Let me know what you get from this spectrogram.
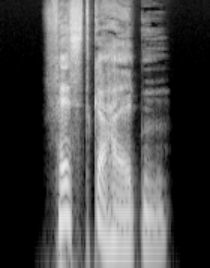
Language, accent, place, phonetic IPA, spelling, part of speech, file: German, Germany, Berlin, [ˈfɛstɡəˌhaltn̩], festgehalten, verb, De-festgehalten.ogg
- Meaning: past participle of festhalten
